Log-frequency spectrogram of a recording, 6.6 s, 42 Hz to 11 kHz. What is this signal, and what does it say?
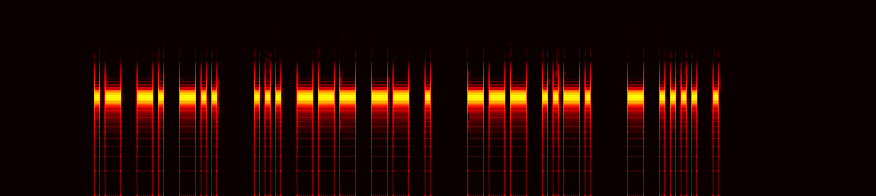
Morse code, heard as a keyed tone, about 30 wpm, 700 Hz. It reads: AND SOME OF THE
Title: Sets of 4 Words 30wpm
